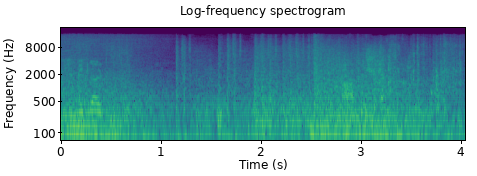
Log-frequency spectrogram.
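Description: A breaching charge blasts through a wall.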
